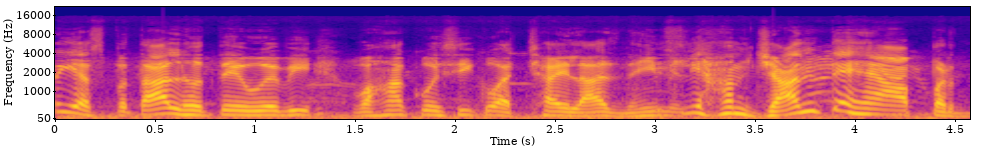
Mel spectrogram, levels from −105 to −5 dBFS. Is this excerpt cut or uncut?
cut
